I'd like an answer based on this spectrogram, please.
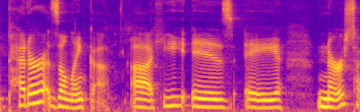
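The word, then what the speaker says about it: Petr Zelenka: were talking about yeah he pronounces his name Peter zelinka uh he is a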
